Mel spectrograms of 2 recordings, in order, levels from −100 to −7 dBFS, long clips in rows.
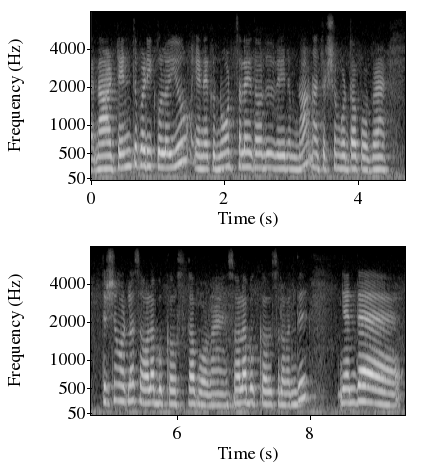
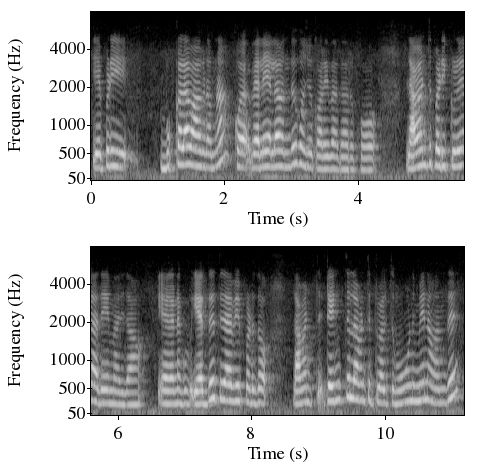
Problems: background sounds at intervals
